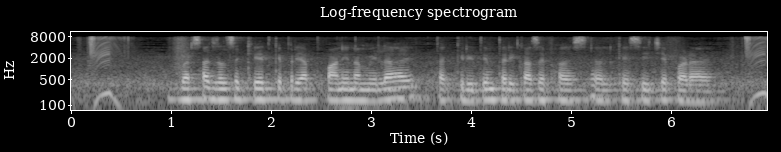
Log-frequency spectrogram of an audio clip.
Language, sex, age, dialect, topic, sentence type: Magahi, female, 18-24, Central/Standard, agriculture, statement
